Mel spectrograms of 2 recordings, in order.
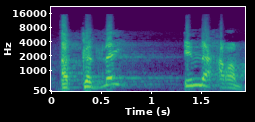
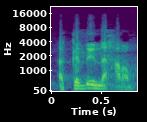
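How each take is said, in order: First: أكد لي إنها حرام repeated higher, with weight on إنها and حرام; emphatic repeat. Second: Said in the usual way. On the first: Shown as a demonstration. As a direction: hammer the verdict home the second time.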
